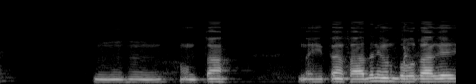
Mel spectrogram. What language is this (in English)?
Punjabi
